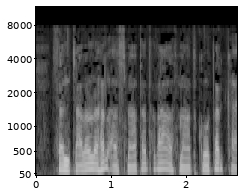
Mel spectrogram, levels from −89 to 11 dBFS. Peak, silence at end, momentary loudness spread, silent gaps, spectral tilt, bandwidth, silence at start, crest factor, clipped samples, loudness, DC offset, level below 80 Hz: -2 dBFS; 0 s; 6 LU; none; -8 dB/octave; 8 kHz; 0.25 s; 16 dB; under 0.1%; -19 LUFS; under 0.1%; -48 dBFS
